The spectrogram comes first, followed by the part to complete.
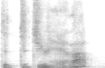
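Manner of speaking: soft, hushed, acted stage half-whisper. Playing a character under a table, asking another character quietly: half-whispering in character. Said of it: "I'm just gonna whisper to Ilya".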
